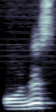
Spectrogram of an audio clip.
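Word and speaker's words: honest: एच है नहीं इसमें एच होनेस्ट नहीं होता है एच होता है जो कि साइलेंट होता है और यह ऑनेस्ट साउंड है इसीलिए यहां पर आर्टिकल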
